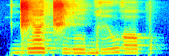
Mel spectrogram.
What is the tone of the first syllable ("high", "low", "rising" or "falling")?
high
